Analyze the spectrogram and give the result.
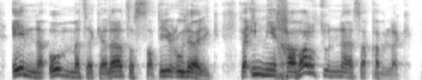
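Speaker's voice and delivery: ordinary talk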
